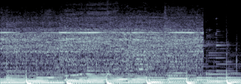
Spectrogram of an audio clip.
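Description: Corded hot-air round brush (blow-dry brush) running: a steady rush of air with a faint high whine. It cuts off suddenly shortly before the end, over background music with a steady beat.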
